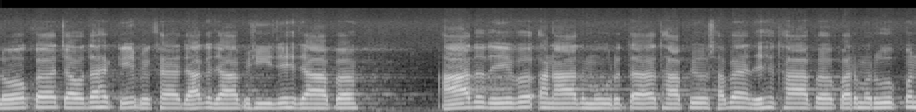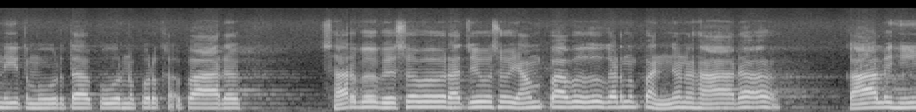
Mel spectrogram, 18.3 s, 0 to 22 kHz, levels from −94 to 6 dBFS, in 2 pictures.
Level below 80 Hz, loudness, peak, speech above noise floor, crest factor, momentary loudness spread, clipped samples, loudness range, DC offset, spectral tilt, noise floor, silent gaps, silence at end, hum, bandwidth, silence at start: -52 dBFS; -14 LUFS; -2 dBFS; 26 dB; 12 dB; 5 LU; under 0.1%; 3 LU; under 0.1%; -5 dB/octave; -39 dBFS; none; 0 s; none; 16.5 kHz; 0 s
